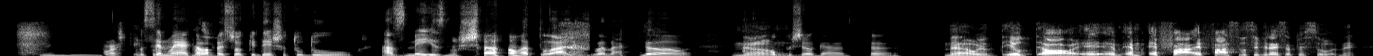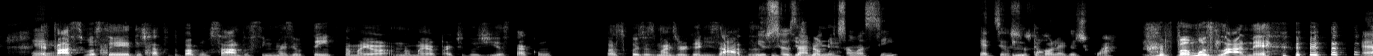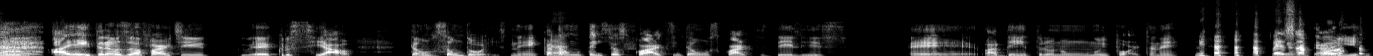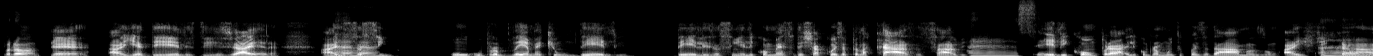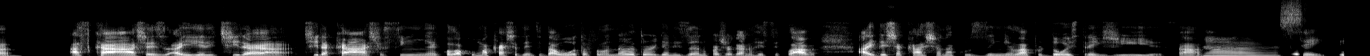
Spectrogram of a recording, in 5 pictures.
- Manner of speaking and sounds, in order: laughing while speaking: "no chão, a toalha em cima na cama"; other background noise; tapping; chuckle; laugh; laugh
- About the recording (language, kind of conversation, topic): Portuguese, podcast, Como falar sobre tarefas domésticas sem brigar?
